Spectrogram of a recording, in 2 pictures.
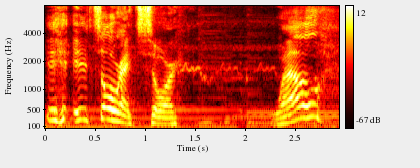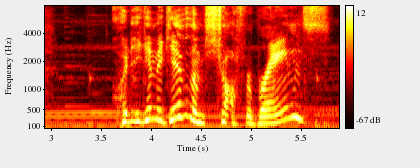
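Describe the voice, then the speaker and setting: A woman's voice: on the high side, big pitch swings, takes it slowly, fairly bright tone, faint music behind, full character voice. A woman voicing a cheeky, gutsy little undead sidekick in an audio drama, blunt and wisecracking. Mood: cheeky bluster. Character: cheeky, gutsy, talkative dead little companion. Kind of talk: audio drama character acting.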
